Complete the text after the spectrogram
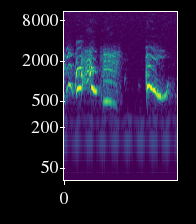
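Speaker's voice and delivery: very high, loud squealed "oh"s; mock swooning shrieks; overwhelmed woman. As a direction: squeal each "oh" as if overcome. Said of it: "She was like".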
